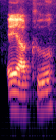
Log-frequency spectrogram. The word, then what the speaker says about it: Aakhu: Do I pronounce it Aku? Aku, yeah.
